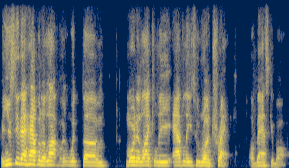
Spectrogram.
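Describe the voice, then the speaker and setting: A man hosting a streamed show, chatting loosely and calling people "man" as he pitches merchandise. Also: moderate pace, highs cut off. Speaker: host. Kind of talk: casual chat and merchandise pitch. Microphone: streaming setup.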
